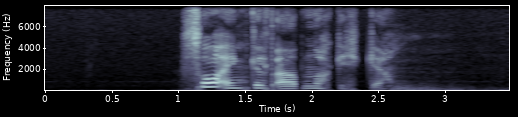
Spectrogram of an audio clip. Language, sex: Norwegian, female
